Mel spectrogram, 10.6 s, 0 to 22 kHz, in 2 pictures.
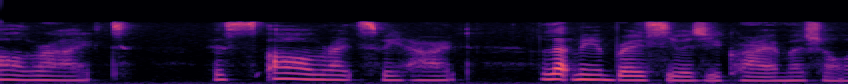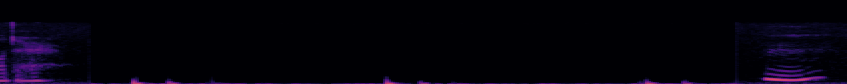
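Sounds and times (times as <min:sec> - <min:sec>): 
speech: 0:00.7 - 0:05.7, 0:10.1 - 0:10.5
slow heartbeat: 0:05.9 - 0:09.9.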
